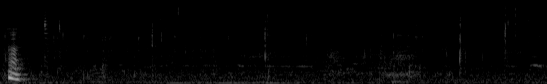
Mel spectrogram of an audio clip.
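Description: Quiet close-up chewing of soft pasta and sausage, with scattered small wet mouth clicks.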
